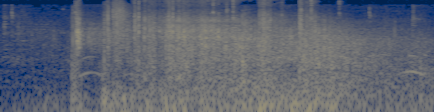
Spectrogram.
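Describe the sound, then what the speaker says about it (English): Civil War artillery fire in the video game Ultimate General: Civil War, with deep booming cannon shots that start abruptly and roll on as a sustained rumbling barrage, some blasts sharper than others. "They've got a lot of artillery."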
